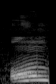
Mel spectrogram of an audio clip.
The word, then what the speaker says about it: ओम: जब हम ओम शब्द का उच्चारण करेंगे, जो कि अ, उ तथा म शब्दों के योग से बना है, अब आप सांस छोड़ते हुए अ तथा उ का उच्चारण करें। म की ध्वनि होंठ बंद कर नासिका से करें, जैसे भंवरा गुंजार कर रहा हो।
